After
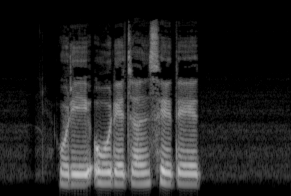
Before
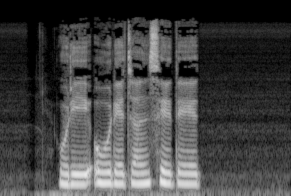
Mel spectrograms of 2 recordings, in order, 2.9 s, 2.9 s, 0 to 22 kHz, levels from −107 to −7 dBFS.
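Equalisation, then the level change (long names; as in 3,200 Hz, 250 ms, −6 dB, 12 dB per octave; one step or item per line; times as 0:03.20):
high-pass filter 380 Hz 24 dB per octave
low-pass filter 1,900 Hz 6 dB per octave
notch filter 570 Hz, Q 12
−7.5 dB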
